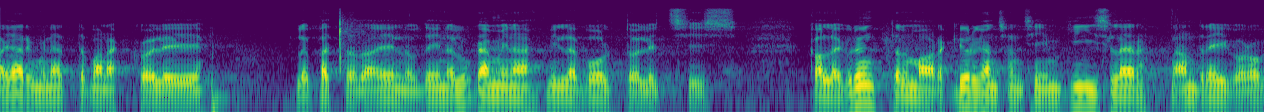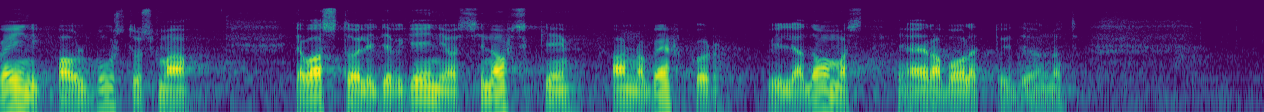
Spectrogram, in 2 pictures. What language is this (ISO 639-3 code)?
est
